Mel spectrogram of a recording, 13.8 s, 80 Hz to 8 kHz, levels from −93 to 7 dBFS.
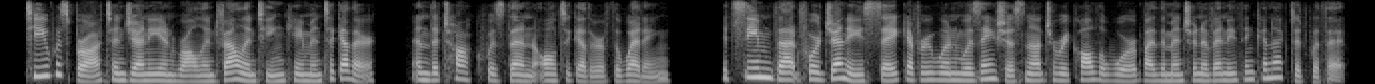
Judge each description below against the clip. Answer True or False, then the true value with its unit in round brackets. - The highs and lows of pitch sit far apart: False (2.7 semitones)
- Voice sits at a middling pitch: True (180 Hz)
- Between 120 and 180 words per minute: False (190 wpm)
